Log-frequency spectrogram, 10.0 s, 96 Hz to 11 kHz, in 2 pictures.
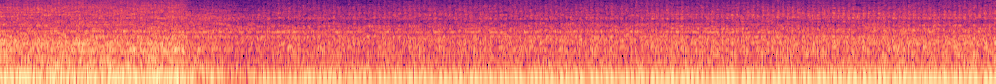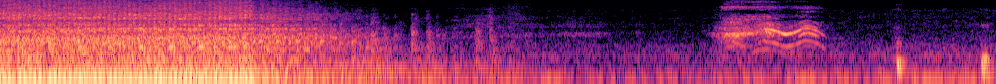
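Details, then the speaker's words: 29-year-old TimberJack 450-C skidder diesel, just started on ether after sitting 8 years, not yet hot: even, steady idle with a smooth low firing beat and no knocks or misses before it winds down; it later showed zero blow-by. "Wow. This thing runs so good."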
